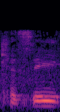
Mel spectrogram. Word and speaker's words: Kesee: We have this case, I'll pronounce it Kessee, K-E-S-E-E.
